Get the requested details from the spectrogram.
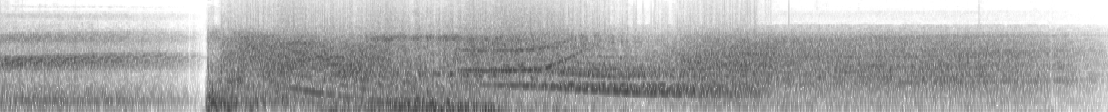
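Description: A loud blast bursts and rumbles.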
